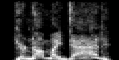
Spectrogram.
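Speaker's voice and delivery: high, loud shrieking yell; teenage son shrieking at stepfather in front of guests; shrieked. Acted. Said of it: "he shrieked".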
